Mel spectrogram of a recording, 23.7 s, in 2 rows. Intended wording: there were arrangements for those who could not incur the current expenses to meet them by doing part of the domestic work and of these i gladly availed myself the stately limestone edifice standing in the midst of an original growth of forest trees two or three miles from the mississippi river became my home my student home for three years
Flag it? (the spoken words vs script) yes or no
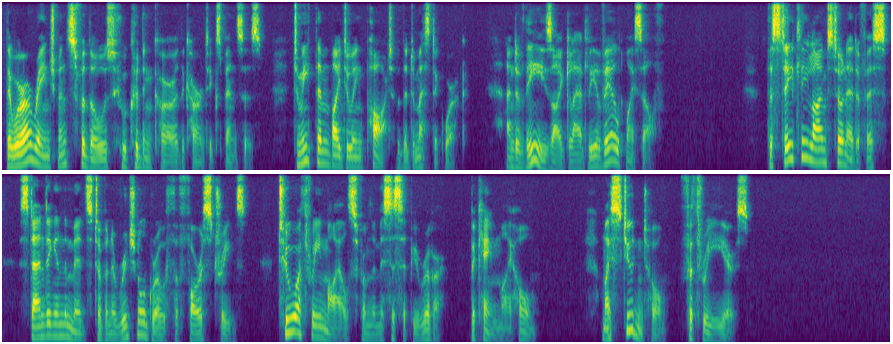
yes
